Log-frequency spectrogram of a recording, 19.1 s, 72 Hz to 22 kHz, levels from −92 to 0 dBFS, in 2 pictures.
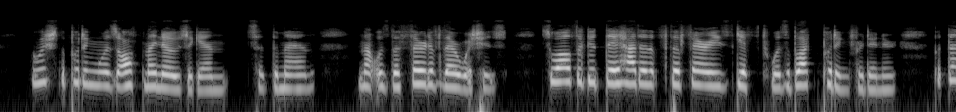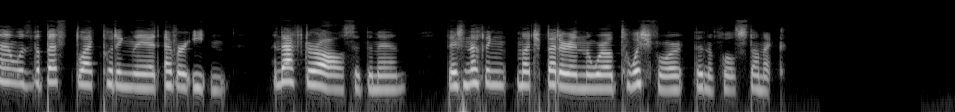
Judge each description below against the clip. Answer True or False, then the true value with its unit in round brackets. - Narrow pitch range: False (3.8 semitones)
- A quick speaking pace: True (215 wpm)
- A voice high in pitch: True (275 Hz)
